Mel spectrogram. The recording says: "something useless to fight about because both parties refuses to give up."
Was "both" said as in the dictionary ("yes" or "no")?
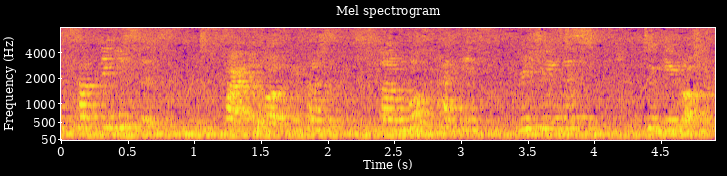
no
